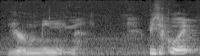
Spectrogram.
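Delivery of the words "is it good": doggy voice. Acted. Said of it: "That's my doggy voice".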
